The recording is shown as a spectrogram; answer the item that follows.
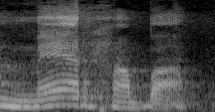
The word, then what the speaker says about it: merhaba: Para ajudar você a fazer esse som do R, para falar merhaba, marcando o R, não emendando com o H, pronunciando certinho.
